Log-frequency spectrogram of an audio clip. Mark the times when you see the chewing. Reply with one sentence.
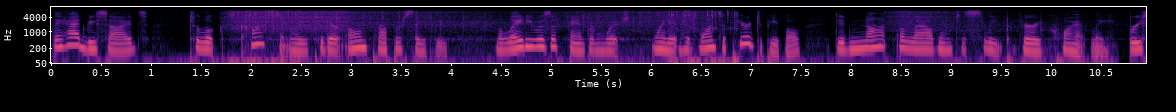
You can't hear the chewing here.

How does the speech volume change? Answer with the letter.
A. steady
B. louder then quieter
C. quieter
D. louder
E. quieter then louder
A.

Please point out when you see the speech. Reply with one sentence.
You can hear the speech from 0.0 to 10.9 s.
